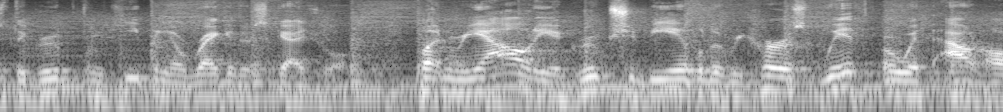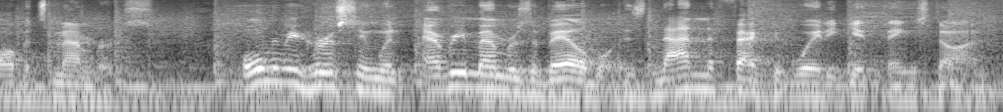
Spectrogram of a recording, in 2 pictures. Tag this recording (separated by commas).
Speech, Music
